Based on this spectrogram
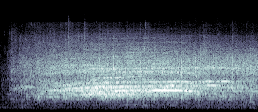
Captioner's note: audience cheering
